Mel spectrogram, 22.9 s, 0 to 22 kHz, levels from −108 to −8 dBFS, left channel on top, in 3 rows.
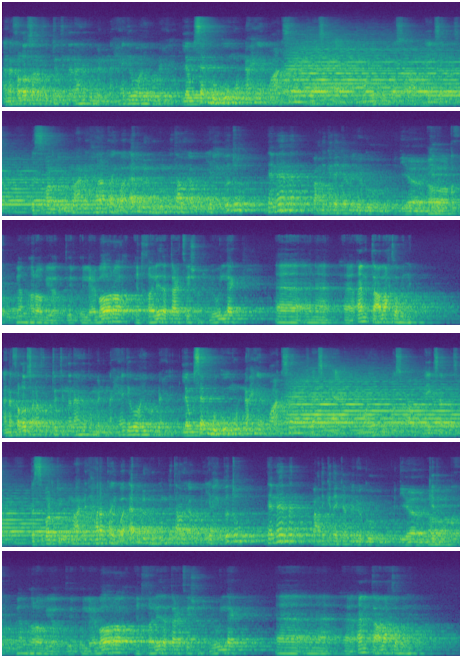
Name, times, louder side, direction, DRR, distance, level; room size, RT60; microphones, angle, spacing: voice 1, 0.0-7.6 8.1-11.6 12.1-15.0, equal, 45° right, 0 dB, 1.3 m, -27 dB
sound 1, 4.6-17.4, right 1 dB, 10° left, 1.1 m, -30 dB
voice 2, 14.7-15.2 15.5-19.2 19.8-22.1, left 2 dB, 30° left, 5 dB, 0.4 m, -27 dB
14.0 x 8.2 x 3.6 m, 2.8 s
head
